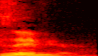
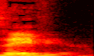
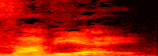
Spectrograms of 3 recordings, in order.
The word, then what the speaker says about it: Xavier: saying your name wrong you were pronouncing it Xavier which is actually how I used to pronounce it okay as opposed to just Savior yeah and the actual original pronunciation the French pronunciation is za VA oh really so there's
